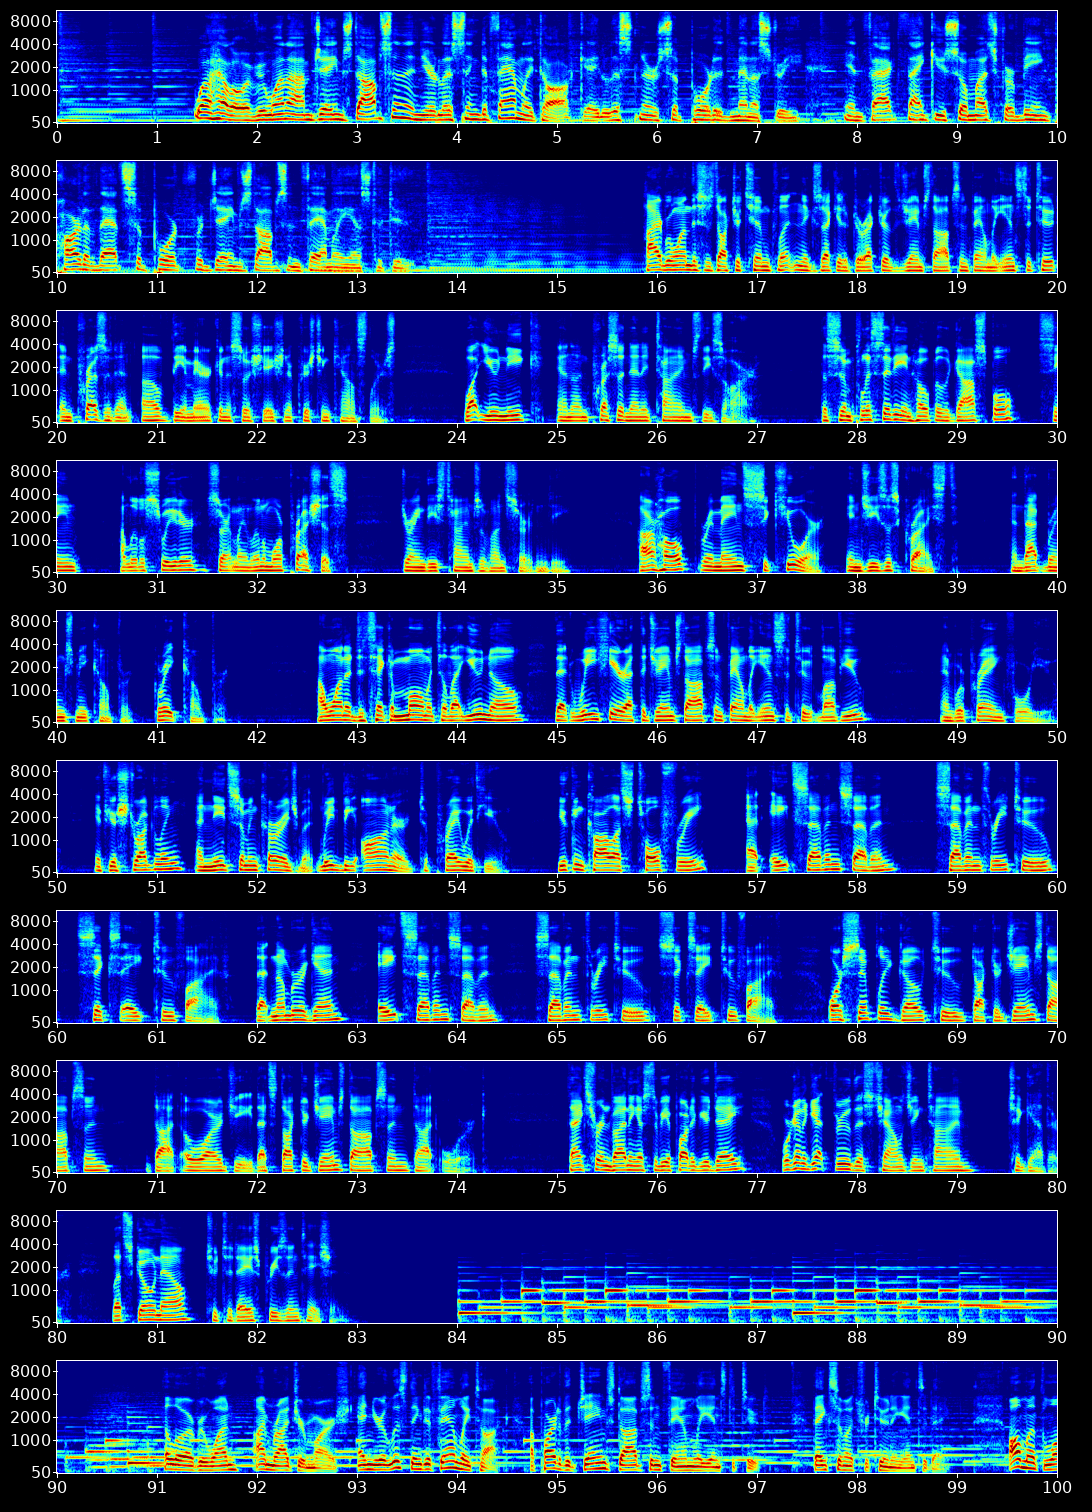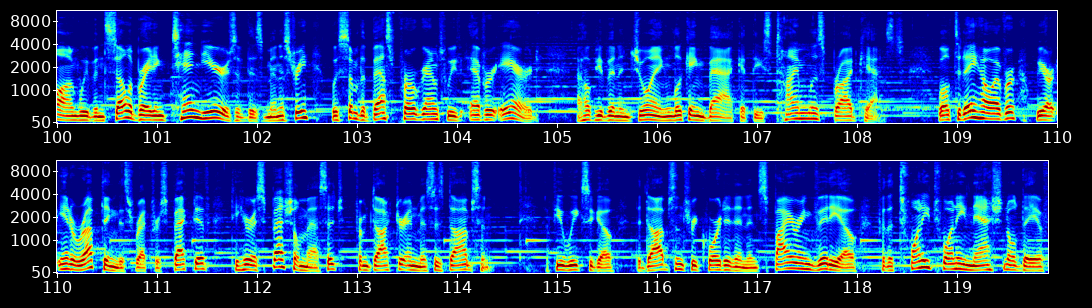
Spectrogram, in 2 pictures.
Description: In the midst of this global, unprecedented crisis, what is God trying to say to His people? On this special Family Talk broadcast, Dr. Dobson and his wife Shirley provide timeless biblical wisdom for all of us enduring this pandemic. They talk about Gods love and great compassion for all humanity, while Dr. Dobson shares why he thinks this may be the beginning of the third Great Awakening.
